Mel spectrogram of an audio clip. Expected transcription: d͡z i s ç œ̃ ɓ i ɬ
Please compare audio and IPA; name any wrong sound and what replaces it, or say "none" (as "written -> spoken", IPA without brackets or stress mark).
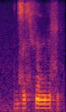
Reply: ɓ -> m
